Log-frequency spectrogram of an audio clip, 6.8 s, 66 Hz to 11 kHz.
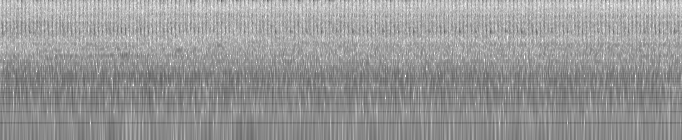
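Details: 2013 VW Caddy diesel with low fuel pressure (P0087), idling about 10 minutes after fuel filter replacement, filter area dry with no leaks: quiet, even idle with a light steady tick and no stumble or hunting; healthy.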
